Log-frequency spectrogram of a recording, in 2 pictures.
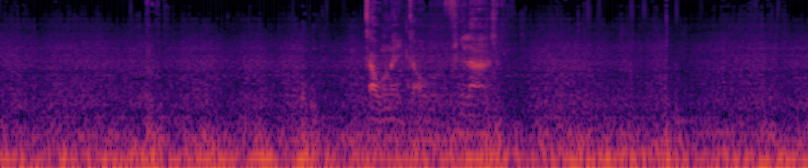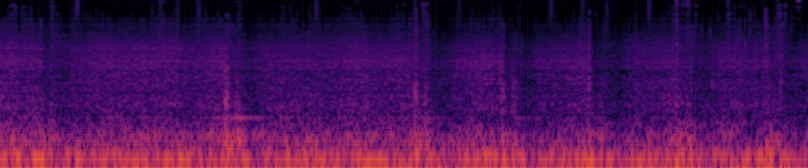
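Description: A car's engine hums and tyres roar steadily on the road, heard from inside the car.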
